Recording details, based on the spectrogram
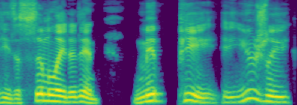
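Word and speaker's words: מִפִּי: Mipi, it typically in ancient times would be pronounced as two pes there. Although going with the Sephardic Israeli pronunciation, we'll just kind of go through that, brush through that.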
